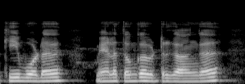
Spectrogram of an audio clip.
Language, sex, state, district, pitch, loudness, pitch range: Tamil, male, Tamil Nadu, Kanyakumari, 160 Hz, -15 LUFS, 150-170 Hz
